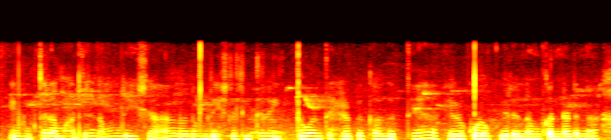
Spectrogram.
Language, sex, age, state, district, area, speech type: Kannada, female, 18-30, Karnataka, Uttara Kannada, rural, spontaneous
